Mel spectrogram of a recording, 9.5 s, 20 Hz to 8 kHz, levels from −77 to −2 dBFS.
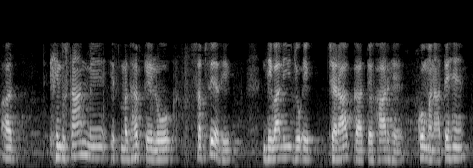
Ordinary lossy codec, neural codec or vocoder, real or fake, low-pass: AAC, 16 kbps; none; real; 7.2 kHz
